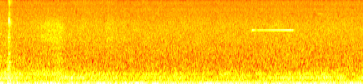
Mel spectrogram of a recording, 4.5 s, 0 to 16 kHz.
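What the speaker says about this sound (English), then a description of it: "see it beeping." A BedJet V2 bed climate unit sounds one short, faint electronic beep as it powers on, set against a steady hum of fan and room noise.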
